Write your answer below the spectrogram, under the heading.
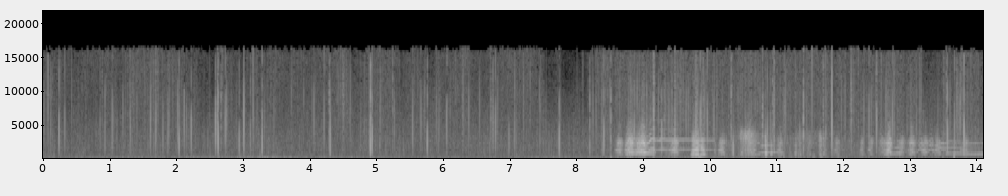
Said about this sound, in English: What are they? Wild dogs. The wolves of Africa. When they run together, they can pull down anything alive.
